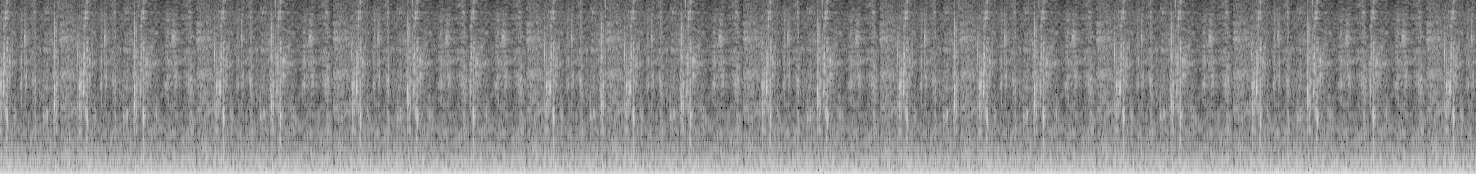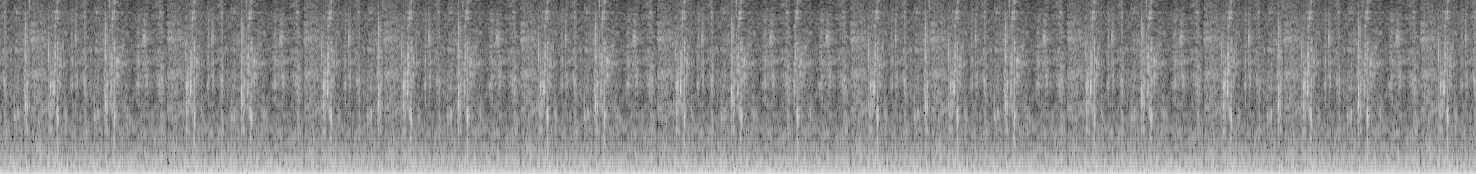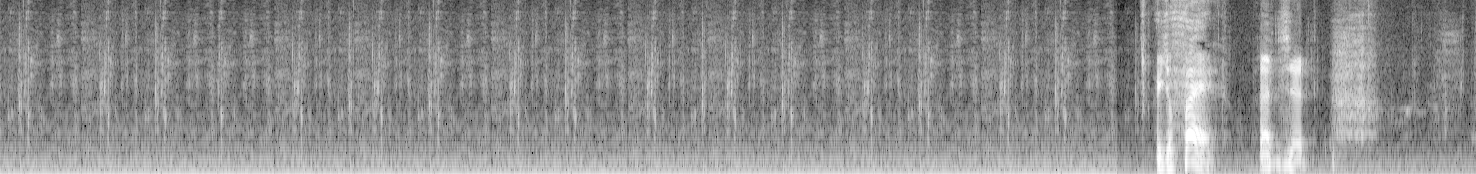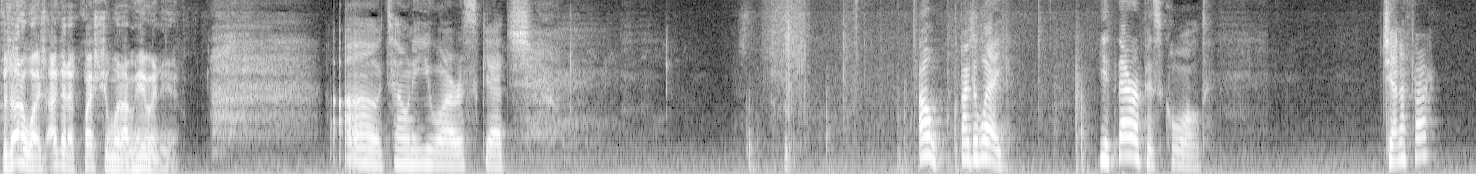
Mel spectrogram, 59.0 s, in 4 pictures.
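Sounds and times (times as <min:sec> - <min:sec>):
man chewing with wet smacks: 0:00.0 - 0:41.1, 0:42.6 - 0:44.3.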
